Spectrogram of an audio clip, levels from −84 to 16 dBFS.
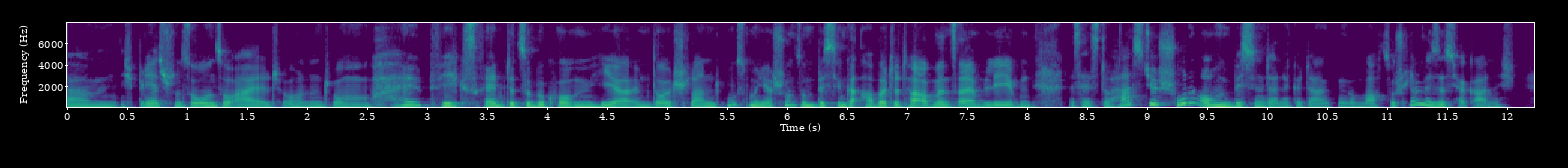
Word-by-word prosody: ähm: 185 0 -2
„Ich 185 - -11
bin 240 - -1
jetzt 230 -1 +1
schon 215 -4 -4
so 215 +3 0
und 215 -2 +4
so 200 -2 0
alt 80 +3 -3
und 175 0 -5
um 165 0 -5 0.2
halbwegs 230 -4 +1
Rente 205 -1 +4
zu 195 0 +2
bekommen 180 -1 +3
hier 180 -2 +2
in 175 0 -2
Deutschland, 185 +4 -2
muss 300 -1 -6
man 240 -1 +4
ja 230 - +1
schon 310 +6 -5
so 250 - +2
'n 220 - +4
bisschen 225 -1 +3
gearbeitet 185 -2 +2
haben 195 0 +4
in 190 -1 +2
seinem 180 -1 +1
Leben.“ 180 +1 -3 0.3
Das 190 0 -6
heißt, 200 -1 -5
du 195 -3 -6
hast 365 +1 -3
dir 390 -2 +5
schon 370 +2 +2
auch 270 - +5
'n 220 -4 +6
bisschen 195 -2 +1
deine 165 -1 -5
Gedanken 160 -1 -9
gemacht, 155 0 -7
so 220 - -3
schlimm 350 - -2
ist 255 - +1
es 175 0 -1
ja - - -5
gar 135 +2 -7
nicht. 180 +3 -14
185 Hz, 240 wpm, -23 LUFS, 175-220 Hz, 0.3 s, n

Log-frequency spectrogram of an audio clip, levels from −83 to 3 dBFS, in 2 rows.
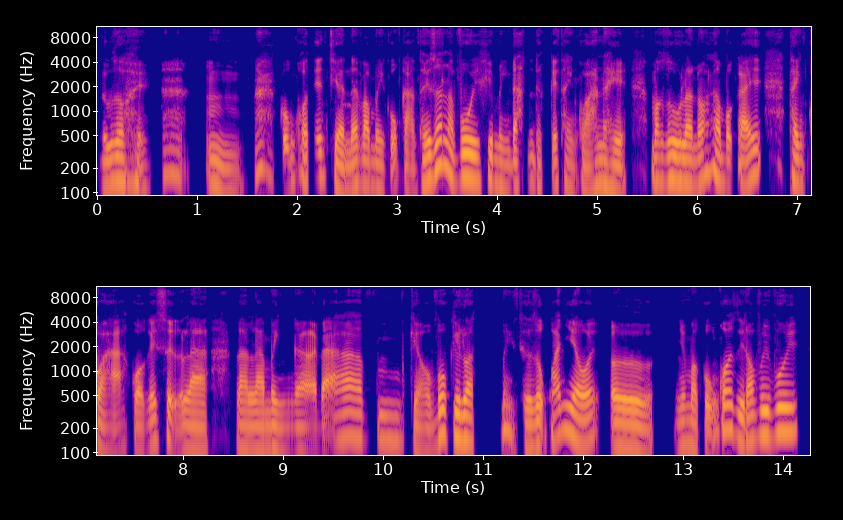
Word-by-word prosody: Đúng 120 +2 -1
rồi. 135 -1 +3 0.8
Ừm, 100 -6 -5 0.4
cũng 120 - -1
có 135 - 0
tiến 155 - -2
triển 105 - +1
ấy 120 +3 +2
và 125 - +2
mình 115 -2 -4
cũng - - -3
cảm 100 -3 -4
thấy 130 +6 +2
rất 215 +7 +3
là 195 - +3
vui 150 0 +5
khi 145 - 0
mình 120 -4 -5
đạt 120 - -1
được 130 -4 -8
cái 120 - -2
thành 115 -4 -8
quả 100 +2 -3
này. 115 -4 0 0.3
Mặc 135 0 0
dù 140 -1 +4
là 130 -1 +5
nó 135 +7 0
là 150 -6 +2
một 125 - 0
cái 160 +8 +3 0.3
thành 135 -4 +1
quả 100 -4 -1
của 105 -1 0
cái 125 +4 -2
sự - - -1
là 105 -2 +2 0.3
là 110 0 0
là 105 0 +2
mình, 105 -1 -3
ờ, 105 - +1
đã, 150 0 +2
ừm, 140 -1 -6
kiểu, 100 -2 -3
vô 165 +10 +3
kỷ 155 - +5
luật, 145 -2 +5 0.3
mình 190 -2 -4
sử 115 -1 +1
dụng 125 - +2
quá - - -1
nhiều 165 -7 +3
ấy. 135 +3 +1
Ừ, 110 -4 +4 0.2
nhưng 120 +2 -6
mà 115 - +2
cũng - - -2
có 195 - +3
gì 140 -7 +1
đó 140 - +2
vui 165 +2 +3
vui. 180 +2 +3
125 Hz, 260 wpm, -22 LUFS, 110-145 Hz, 0.8 s, vui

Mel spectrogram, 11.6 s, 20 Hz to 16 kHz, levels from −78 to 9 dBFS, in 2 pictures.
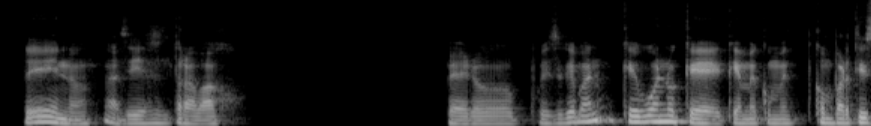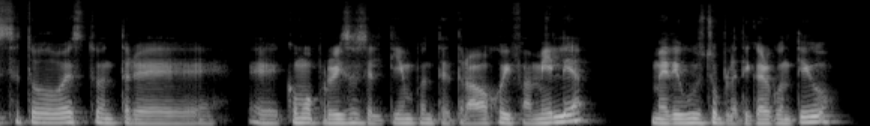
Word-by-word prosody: Sí, 155 0 +2
no, 110 -1 -3
así 115 +2 -4
es 115 +1 -6
el 115 - -9
trabajo. 105 -3 -4 1.4
Pero, 110 0 -4
pues 115 0 -8
que 145 - 0
bueno, 195 +4 0
que 165 -4 +4
bueno 170 0 +4
que 115 -7 +4
que 120 - 0
me 120 - -2
comen 115 0 -6
compartiste 130 +1 +1
todo 135 -1 +1
esto 145 0 -1
entre, 110 -3 -4
eh, 120 -7 -5
cómo 135 -1 +1
priorizas 125 0 +1
el 110 -3 -5
tiempo 120 0 -1
entre 120 -2 -4
trabajo 115 +5 0
y 125 - 0
familia. 145 - +3 0.3
Me 125 -4 +4
dio 120 +1 +5
gusto 125 -1 +2
platicar 110 +2 0
contigo. 155 +7 +1
120 Hz, 175 wpm, -25 LUFS, 115-140 Hz, 1.4 s, dio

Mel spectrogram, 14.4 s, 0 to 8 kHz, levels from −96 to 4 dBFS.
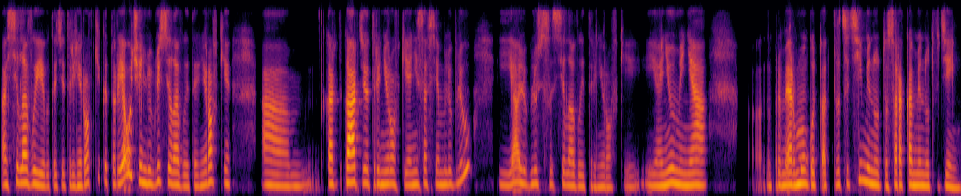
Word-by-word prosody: а, 190 - -2
силовые 205 -3 +2
вот 165 +1 -11
эти 175 0 -6
тренировки 175 - -3
которые, 210 -1 -2
я - - +6
очень 330 -10 +2
люблю 205 +2 0
силовые 190 -7 -1
тренировки. 195 +5 -2 0.4
Ам, 175 0 -2 0.2
кар 200 -2 +3
кардиотренировки 205 -4 +5
я 185 - -2
не 190 - 0
совсем 190 -1 -4
люблю, 220 - -4 0.4
и 190 - -12
я 180 0 0
люблю 200 0 -3
с 195 - -8
силовые 175 -3 -4
тренировки. 155 -1 -9 0.3
И 175 -2 -5
они 180 +5 +2
у 215 - +3
меня, 180 -1 +3 0.7
а, - - -16
например, 185 +1 +3
могут 190 -2 +2
от - - -2
20 195 +6 -5
минут 200 -7 +1
до 175 - -4
40 185 +2 +1
минут 175 -3 +2
в 155 - -17
день. 150 -3 -2
185 Hz, 160 wpm, -25 LUFS, 175-205 Hz, 0.7 s, я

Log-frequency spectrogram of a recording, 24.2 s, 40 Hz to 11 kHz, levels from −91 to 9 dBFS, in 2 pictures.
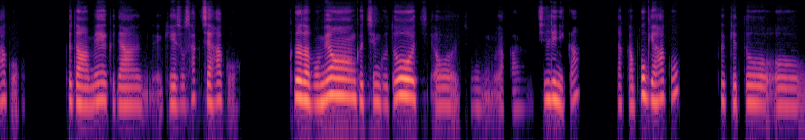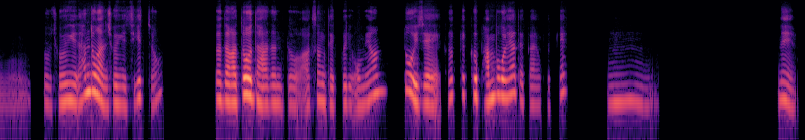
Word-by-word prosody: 하고 200 +2 -12 0.7
그다음에 185 +1 -1
그냥 170 -3 -7
네 235 0 -23
계속 175 -1 -8
삭제하고 195 -1 -7 0.7
그러다 215 -4 +7
보면 220 +4 +4
그 190 -2 -4
친구도 210 +4 +4 0.3
어 165 0 -8
좀 160 +9 -23
약간 150 0 -21 0.2
질리니까 205 +1 -2 0.6
약간 170 -1 -11
포기하고 220 - -2 0.5
그렇게 185 -2 -9
또 180 - -6 0.4
어 160 - -12 0.2
또 175 -2 -13
조용해 185 +3 -2
한동안은 245 -5 +4
조용해지겠죠. 175 +5 -7 0.8
그러다가 190 -2 +1
또 245 +5 +11
다른 175 -2 -4
또 165 -1 -11
악성 185 +3 -8
댓글이 170 0 -10
오면 230 +14 -7 0.2
또 285 -6 +3
이제 175 -2 -1
그렇게 230 +3 -9
그 235 - +4
반복을 225 +3 +1
해야 255 +2 -1
될까요 170 -5 -15
그렇게? 255 - -13 0.6
음. 185 -2 -11 1.9
네. 195 -6 -7
185 Hz, 230 characters per minute, -26 LUFS, 170-220 Hz, 1.9 s, 또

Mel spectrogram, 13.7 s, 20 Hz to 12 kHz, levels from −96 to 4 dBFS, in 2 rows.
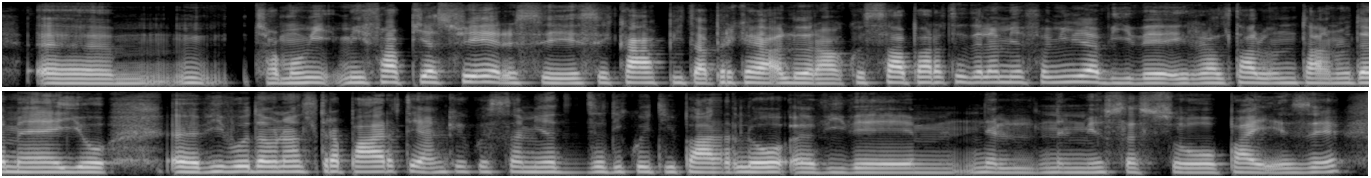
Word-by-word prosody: ehm, 180 -1 +1 0.3
mhmm, 200 -1 -5
diciamo 185 +1 -1
mi 205 0 -1
mi 205 +1 -1
fa 220 +2 +4
piacere 220 0 +3
se 190 -1 -2
se 200 +1 -6
capita. 200 -1 +3
Perché, 210 +1 -1
allora, 190 -2 +3
questa 200 +2 +2
parte 215 +1 0
della 215 0 -1
mia 215 0 -3
famiglia 220 +2 +1
vive, 185 -1 -4
in 180 0 +1
realtà, 190 +2 0
lontano 195 0 -2
da 200 +1 +5
me, 190 -1 0
io, 185 0 +2 0.3
ehm, 195 -1 +6
vivo 205 +2 +1
da 205 0 +5
un'altra 205 +1 +1
parte 205 +2 +2
e - - +5
anche 195 +3 -7
questa 200 0 -7
mia 195 0 -1
zia 195 - -3
di 195 - -7
cui 195 0 -2
ti 195 0 -7
parlo, 185 0 +3
ehm, 175 +1 0
vive 170 0 -1 0.3
nel 180 -1 -5 0.2
nel 180 +1 -8
mio 180 +1 -5
stesso 180 -2 -3
paese, 180 +2 -3
195 Hz, 200 wpm, -22 LUFS, 185-205 Hz, 0.3 s, ehm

